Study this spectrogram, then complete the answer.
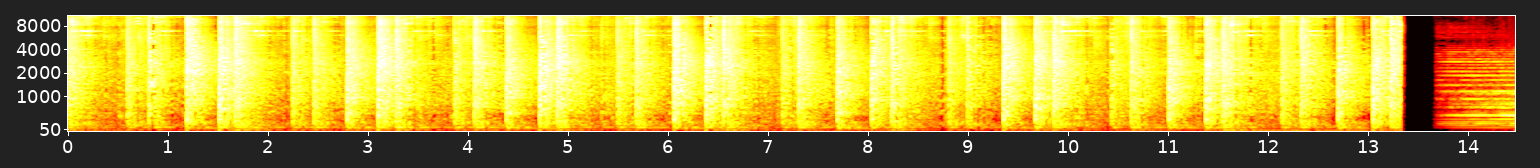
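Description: Punches thud rapidly against a heavy punching bag.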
